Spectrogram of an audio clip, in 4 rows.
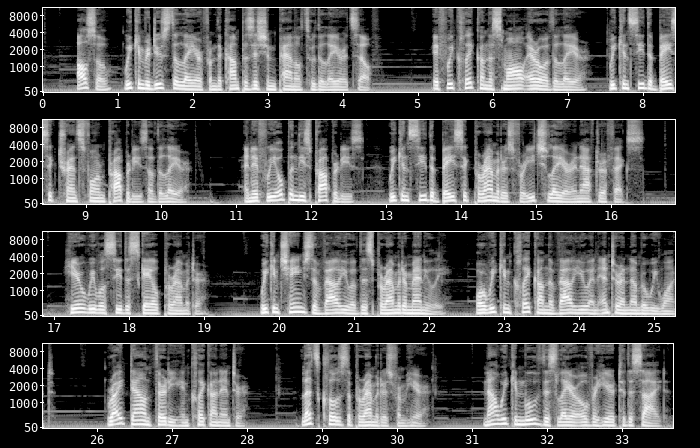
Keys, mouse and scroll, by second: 2.7 click, 5.5 click, 16.7 click, 17.9 click, 19.4-24.0 click, 23.0 click, 32.1-33.6 click, 33.1 click.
